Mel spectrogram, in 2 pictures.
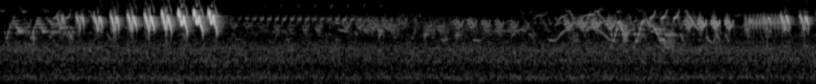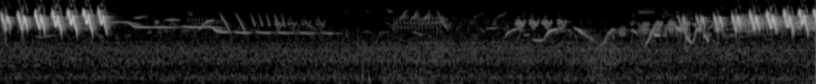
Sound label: Wilsons Warbler Cardellina pusilla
